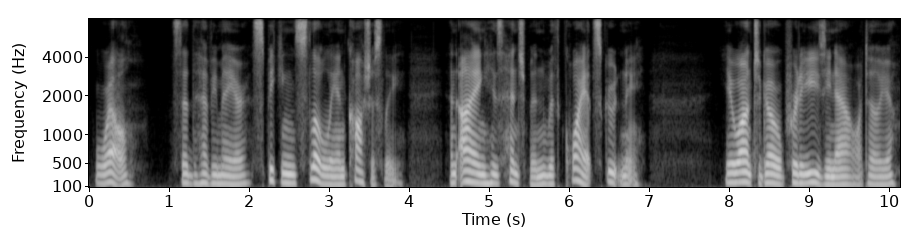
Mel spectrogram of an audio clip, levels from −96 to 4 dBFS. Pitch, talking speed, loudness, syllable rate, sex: 150 Hz, 155 wpm, -21 LUFS, 4.5 syllables/s, female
